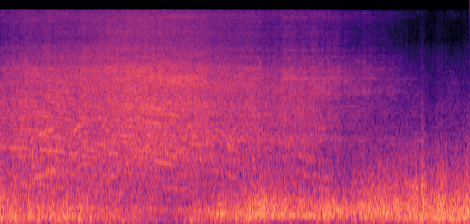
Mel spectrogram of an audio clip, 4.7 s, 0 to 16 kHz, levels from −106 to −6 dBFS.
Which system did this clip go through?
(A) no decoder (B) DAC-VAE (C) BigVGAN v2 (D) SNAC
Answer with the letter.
A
